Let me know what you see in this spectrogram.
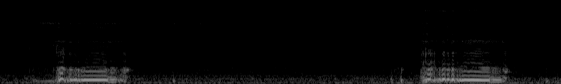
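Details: Snoring in a sleeping pug: two loud, rattling, buzzy snores several seconds apart with quiet breathing between.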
